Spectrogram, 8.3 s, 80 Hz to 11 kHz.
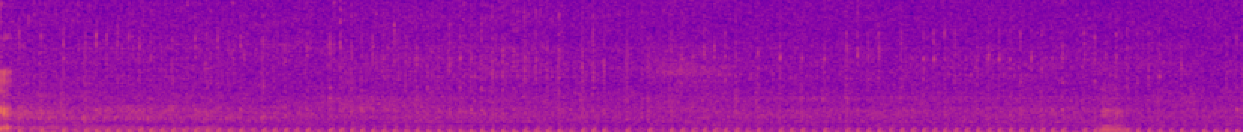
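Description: Kawasaki KLX150 D-Tracker's single-cylinder four-stroke engine idling steadily, an even fast low putter.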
